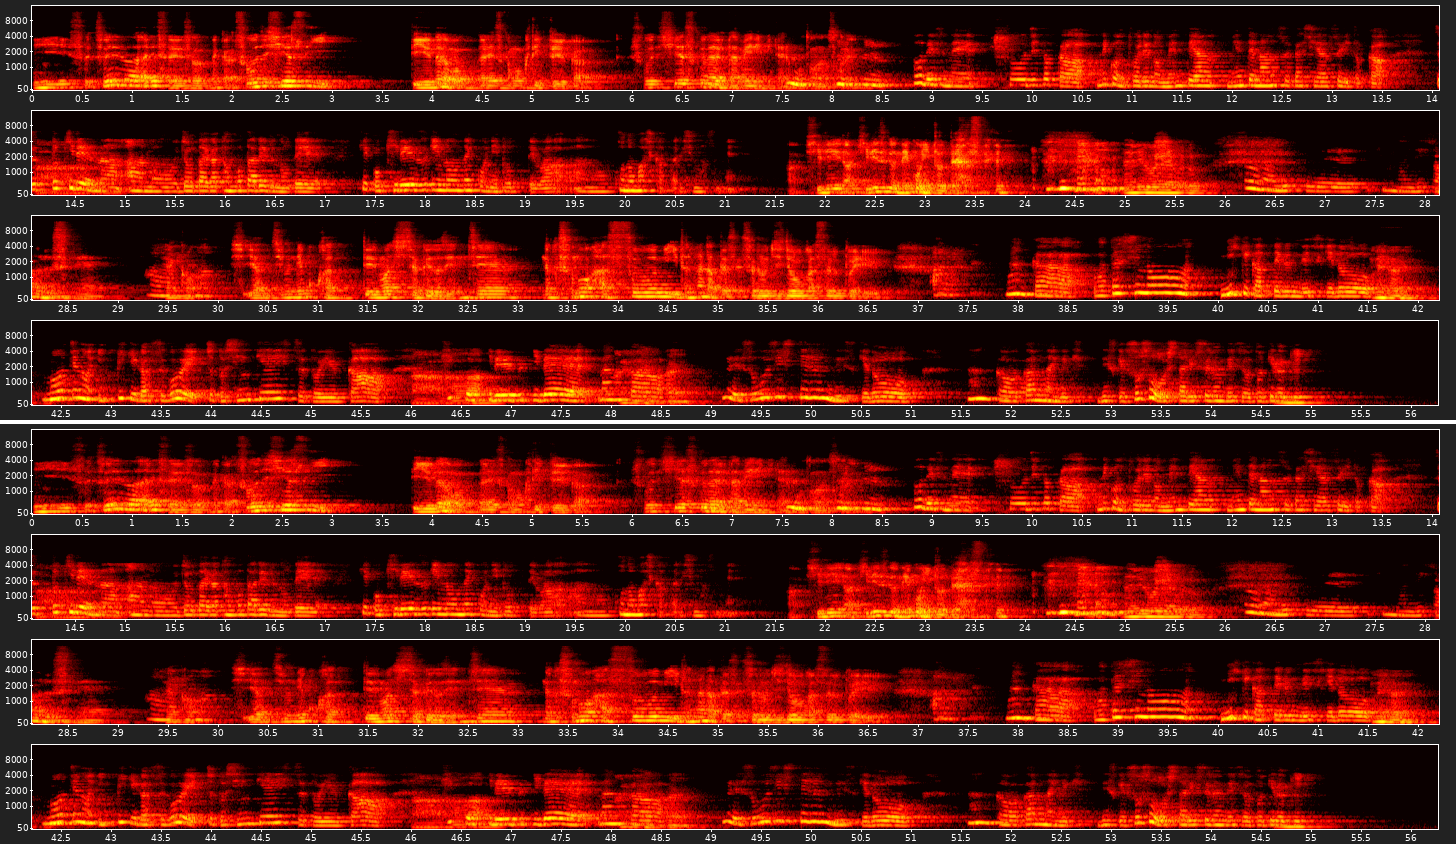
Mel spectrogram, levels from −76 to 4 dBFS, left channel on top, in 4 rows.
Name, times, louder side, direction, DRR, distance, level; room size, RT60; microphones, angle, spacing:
voice 1, 0.0-3.0 3.8-5.5 6.0-8.2 9.6-9.8 14.1-14.6 21.6-23.9 24.2-24.7 25.0-26.6 28.1-28.8 29.4-29.8 30.1-31.2 31.4-37.5 41.5-42.0 46.0-46.7 48.0-48.7 54.6-54.9, left 1 dB, 60° left, -1 dB, 2.3 m, -26 dB
voice 2, 8.0-8.5 8.8-9.4 9.8-17.0 17.3-21.1 24.2-25.0 25.3-25.4 26.2-27.3 27.6-28.5 29.3-29.9 37.1-37.6 37.9-39.8 40.0-41.6 42.3-48.5 49.1-51.3 51.6-54.9, left 1 dB, 25° left, 0 dB, 0.6 m, -26 dB
20.0 x 7.5 x 2.8 m, 1.4 s
head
